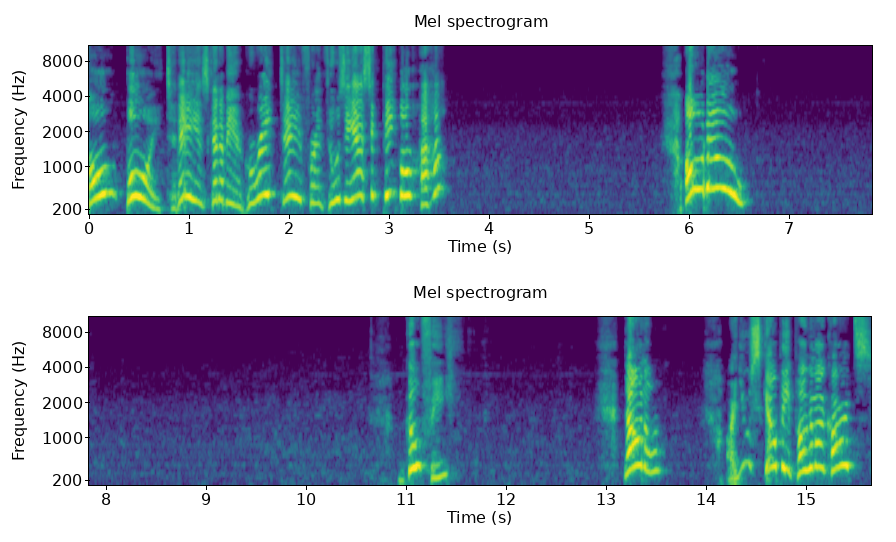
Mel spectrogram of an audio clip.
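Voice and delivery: very high, loud, squeaky voice. Speaker reads a text aloud in a Mickey Mouse voice. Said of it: "And Mickey Mouse voice".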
